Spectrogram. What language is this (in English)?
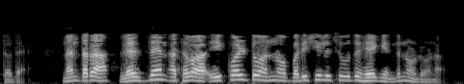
Kannada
